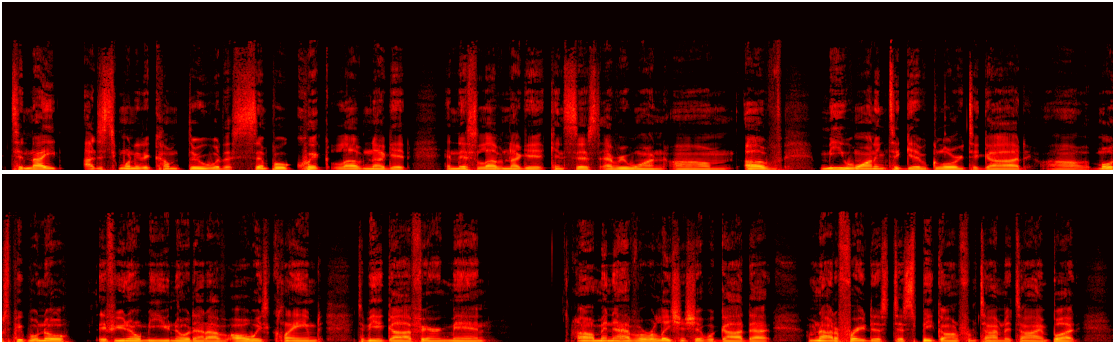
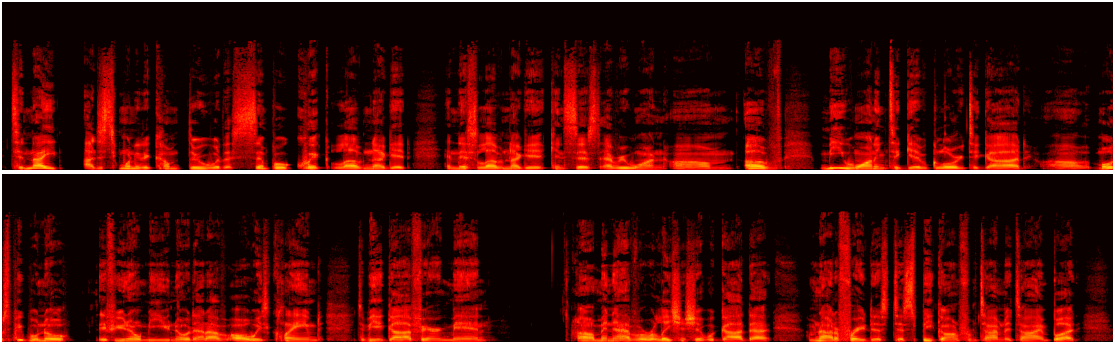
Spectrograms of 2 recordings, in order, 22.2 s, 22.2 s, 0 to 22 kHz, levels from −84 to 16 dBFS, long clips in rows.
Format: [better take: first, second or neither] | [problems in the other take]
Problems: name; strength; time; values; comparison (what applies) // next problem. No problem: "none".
first | thin; somewhat; fading below 300 Hz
